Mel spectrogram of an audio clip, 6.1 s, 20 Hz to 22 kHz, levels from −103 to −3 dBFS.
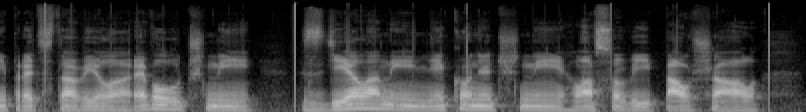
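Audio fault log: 0.15–5.97 s, word clock ticks: Sharp ticks of uneven strength recur about every tenth of a second, around seventy in all, running under the speech for nearly the whole clip. The receiving device runs on its own clock, which seems to be off from the sender's by something like a couple of hundred parts per million. Each time the two clocks slip past each other, a few samples are misread and a single sample is dropped or repeated. That steady rhythm, unrelated to what is being said, is what separates this from random dropouts or crackle.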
